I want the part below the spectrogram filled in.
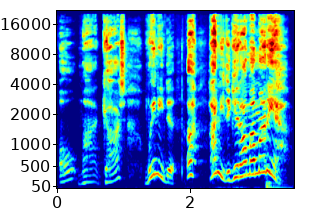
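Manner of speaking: high, loud mock panic, rising fast; panicked depositor. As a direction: play a frightened customer rushing to pull their money. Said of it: "get freaked out".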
